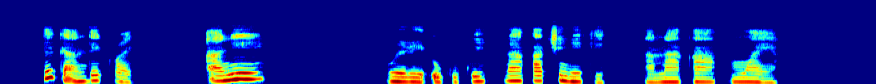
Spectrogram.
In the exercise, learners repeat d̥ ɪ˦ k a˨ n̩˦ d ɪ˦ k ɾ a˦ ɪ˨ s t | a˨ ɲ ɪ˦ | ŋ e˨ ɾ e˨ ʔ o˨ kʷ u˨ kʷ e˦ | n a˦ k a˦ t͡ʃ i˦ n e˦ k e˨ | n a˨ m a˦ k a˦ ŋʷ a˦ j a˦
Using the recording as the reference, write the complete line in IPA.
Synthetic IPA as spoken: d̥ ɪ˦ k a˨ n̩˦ d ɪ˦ k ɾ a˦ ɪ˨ s t | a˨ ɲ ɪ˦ | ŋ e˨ ɾ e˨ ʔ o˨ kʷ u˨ kʷ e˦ | n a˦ k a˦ t͡ʃ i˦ n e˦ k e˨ | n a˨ n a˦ k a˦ ŋʷ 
